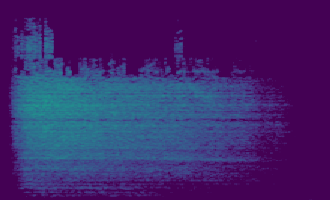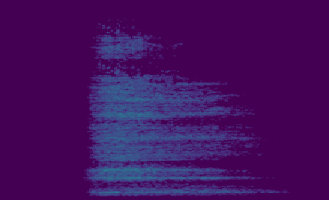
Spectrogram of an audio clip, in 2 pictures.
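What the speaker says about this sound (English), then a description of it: "Up, fill up, exhale, out, empty out." Deep yoga breath work: a long, loud, close airy exhale, a quiet pause, then another strong breath rushing out, breathy and hissing with no speech.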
